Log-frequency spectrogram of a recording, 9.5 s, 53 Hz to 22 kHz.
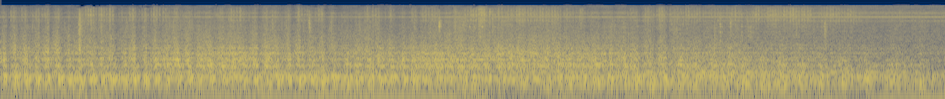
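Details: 1999 Honda Accord while driving: steady low droning rumble under road noise from worn passenger-side wheel bearing; replacing the other side's bearings and axle didn't help, replacing the passenger side cured it.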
